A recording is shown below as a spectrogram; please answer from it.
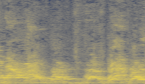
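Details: Blue Miniature Pinscher named Ziggs at a kennel in Manaoag, during a morning breeding session; sharp, repeated high yapping barks every half second or so, steady and loud throughout.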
